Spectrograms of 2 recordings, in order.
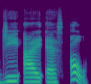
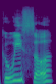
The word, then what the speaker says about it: guiso: We don't pronounce the U. It's like it was written G I S O. We go straight to pronouncing the I. That's right. We're not saying guiso.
